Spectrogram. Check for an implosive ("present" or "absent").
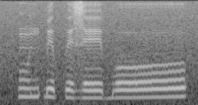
present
